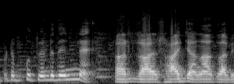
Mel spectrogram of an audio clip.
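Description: A man speaking Sinhala in conversation, with a low, drawn-out vowel about half a second in.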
